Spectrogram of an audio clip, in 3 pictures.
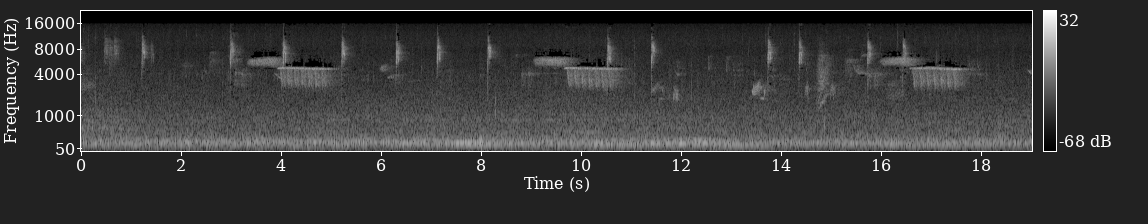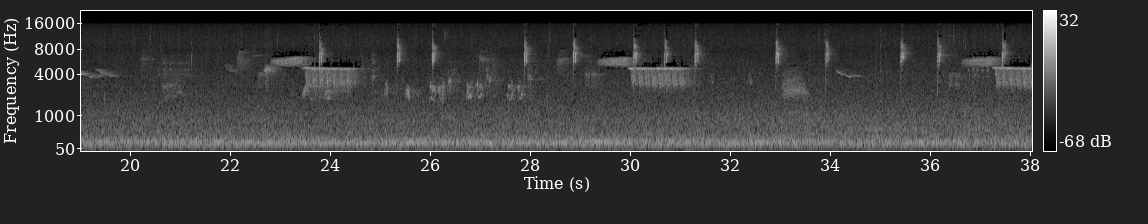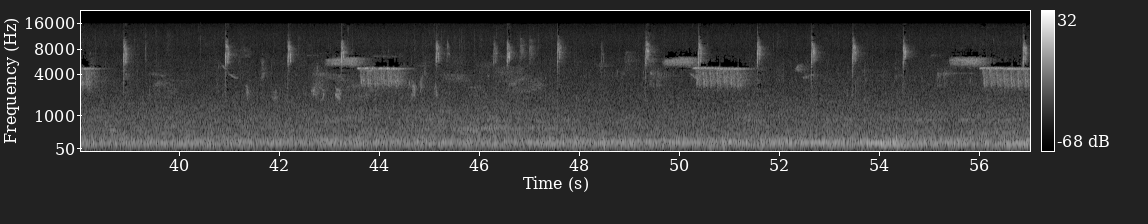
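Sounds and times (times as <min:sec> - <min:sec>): low background noise: 0:00.0 - 0:57.0
bird song with buzzy trill: 0:55.3 - 0:57.0.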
